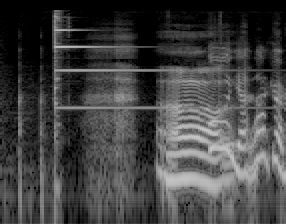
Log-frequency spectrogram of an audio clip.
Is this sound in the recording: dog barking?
no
